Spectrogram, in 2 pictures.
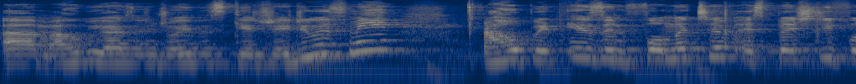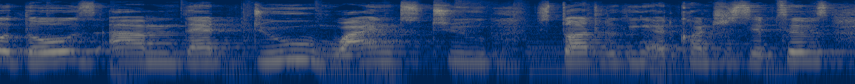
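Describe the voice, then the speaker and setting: There is noticeable background noise and audible room echo. A woman talks at medium pitch and a fairly quick pace. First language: not English. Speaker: beauty vlogger. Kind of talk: casual chat while doing makeup. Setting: at home with bright lights, doors open.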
